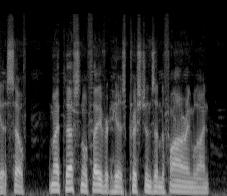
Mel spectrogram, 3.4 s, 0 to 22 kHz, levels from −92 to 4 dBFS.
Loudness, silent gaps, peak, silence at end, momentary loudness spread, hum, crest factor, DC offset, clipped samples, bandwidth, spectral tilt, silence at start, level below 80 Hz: -28 LUFS; none; -10 dBFS; 0.3 s; 8 LU; none; 18 dB; under 0.1%; under 0.1%; 16 kHz; -6 dB/octave; 0 s; -52 dBFS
